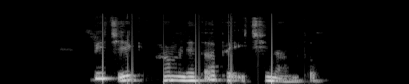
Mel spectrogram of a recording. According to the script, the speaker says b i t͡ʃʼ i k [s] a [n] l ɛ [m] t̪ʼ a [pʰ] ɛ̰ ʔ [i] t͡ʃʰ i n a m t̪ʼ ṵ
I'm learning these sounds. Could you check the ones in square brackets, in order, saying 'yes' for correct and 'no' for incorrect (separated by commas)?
no, no, no, yes, yes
